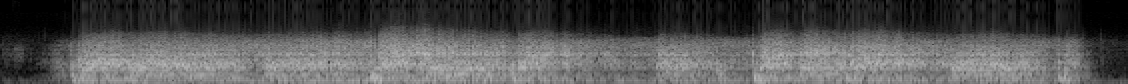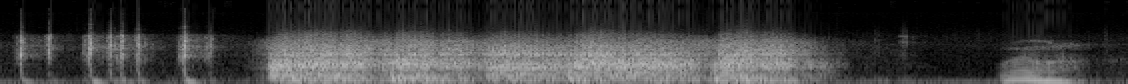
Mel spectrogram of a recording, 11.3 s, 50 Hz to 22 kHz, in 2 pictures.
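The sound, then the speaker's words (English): Three quick, loud volleys of rifle fire, fired one toward a fallen tree in a clearing, one to the right and one to the left, well above the height of a standing man: two long, dense stretches of rapid crackling shots with a looser scatter of sharp cracks between them, then a brief wavering tone. “All right, kids, let's give them 3 quick volleys.”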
